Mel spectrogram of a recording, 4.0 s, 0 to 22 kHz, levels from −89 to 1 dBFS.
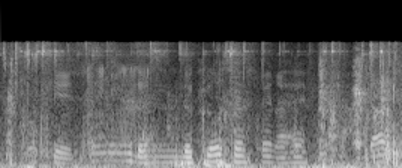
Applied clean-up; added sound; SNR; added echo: none; Dog; -2 dB; none.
